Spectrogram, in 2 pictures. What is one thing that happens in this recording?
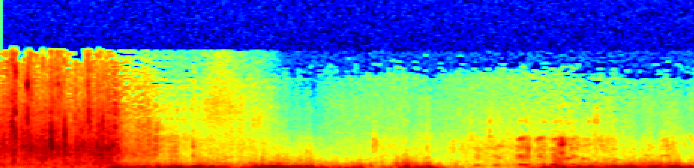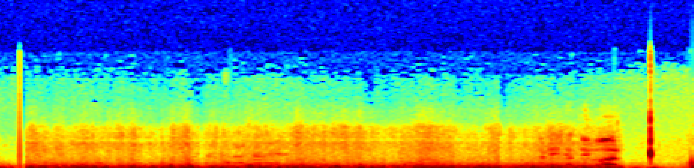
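Wind rumbles across open ground.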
